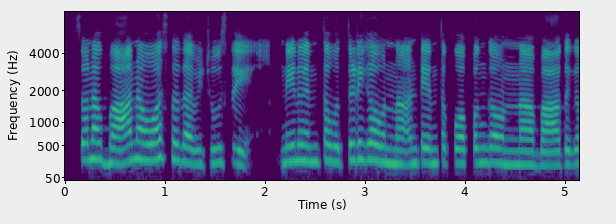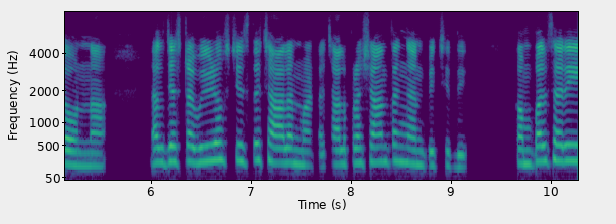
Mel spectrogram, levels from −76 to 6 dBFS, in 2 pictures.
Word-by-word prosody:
So, - - 0
నాకు 280 -4 +2
బా 220 - +6 0.2
నవ్వొస్తదవి 270 -5 +1
చూస్తే. 225 -1 -1 0.5
నేను 260 +1 +3
ఎంత 245 0 -7
ఒత్తిడిగా 270 +2 +1
ఉన్న, 225 -1 -2
అంటే 225 +1 -1
ఎంత 225 +2 -5
కోపంగా 235 +1 0
ఉన్న, 210 0 -3 0.2
బాధగా 210 +2 +2
ఉన్నా, 190 0 -2 0.5
నాకు 230 0 +1
జస్ట్ 250 +1 -1
ఆ - - -3
వీడియోస్ 270 +1 +1
చూస్తే 255 +1 -2
చాలన్నమాట. 230 -4 +1 0.2
చాలా 215 0 +1
ప్రశాంతంగా 240 +1 0
అనిపిచ్చిద్ది. 195 -3 -8 0.5
కంపల్సరీ 255 +4 +4
235 Hz, 145 wpm, -23 LUFS, 215-255 Hz, 0.5 s, బా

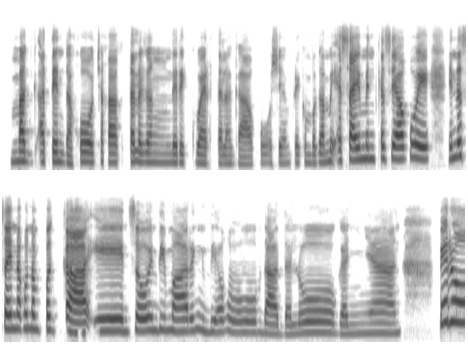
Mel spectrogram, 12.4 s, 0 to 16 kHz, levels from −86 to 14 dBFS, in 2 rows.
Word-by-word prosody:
mag-attend 205 -1 +1
ako 200 +4 -2
tsaka 195 -2 -1
talagang 195 -2 -3
ni-require 185 -1 -4
talaga 170 -2 -6
ako 90 -10 -16
siyempre 180 - -10
kumbaga 185 +1 -6
may 215 - -7
assignment 255 +3 +3
kasi 270 0 +1
ako 260 +3 +3
eh 265 -2 +6 0.2
in-assign 310 +3 +4
ako 315 +1 +1
ng 300 -2 -2
pagkain. 260 -2 +4
So, 270 0 +2
hindi 280 0 -4
maaring 265 0 -1
hindi 250 - -8
ako 235 -2 -7
dadalo, 215 +3 -3
ganiyan. 215 +2 -6 0.5
Pero 455 +2 +5
225 Hz, 125 wpm, -23 LUFS, 195-265 Hz, 0.5 s, eh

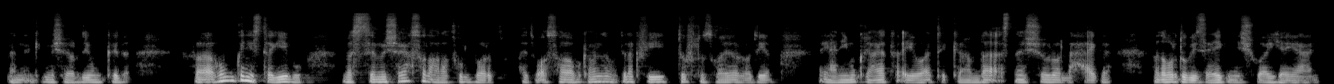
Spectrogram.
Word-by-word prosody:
لأن 105 +1 -3
أكيد 115 - -8
مش 105 0 -3
هيرضيهم 105 +1 0
كده. 105 0 -2 0.6
فهو 115 +7 +5
ممكن 180 +1 +6
يستجيبوا، 110 -5 +4 0.4
بس 110 0 -2
مش 115 +3 +2
هيحصل 145 -4 +1
على 100 -2 -1
طول 110 +3 -4
برضه، 105 -2 -2 0.2
هتبقى - - -2
صعب. 110 -2 0
وكمان 115 +3 -1
زي 125 - 0
ما - - -3
قُلت 110 - -5
لك، 120 -1 -1
في 115 0 +2
طفل 115 -1 -3
صغير 105 0 -2
رضيع، 100 +1 -2 0.5
يعني 100 -2 0
ممكن 110 -2 -1
يعيط 105 +2 +1
في - - -6
أي 100 - +2
وقت، 105 +2 -1
الكلام 100 -1 -4
ده 105 0 +1
أثناء 110 - -3
الشغل 110 +1 -1
والّا 100 -1 -1
حاجة، 100 +1 -3 0.4
فده 110 0 +3
برضه 115 +1 +5
بيزعجني 100 0 +2
شوية 95 -1 -2
يعني، 95 +2 -3
105 Hz, 190 wpm, -25 LUFS, 100-115 Hz, 0.6 s, ممكن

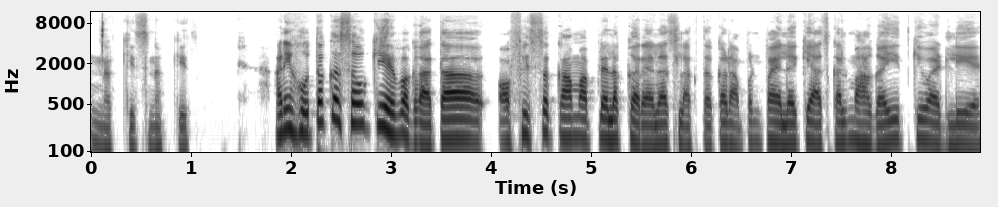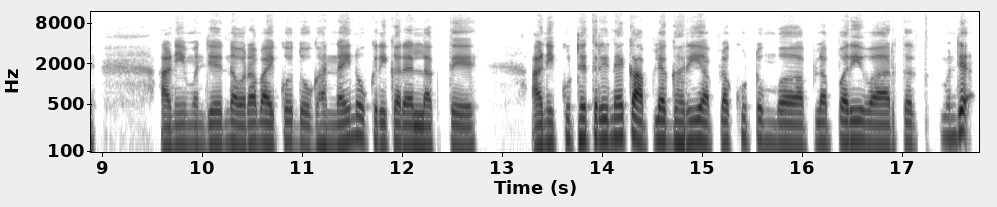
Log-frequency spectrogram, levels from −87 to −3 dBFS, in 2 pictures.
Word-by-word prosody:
नक्कीच, 115 -2 -10
नक्कीच 115 0 -11 0.9
आणि 190 +5 +6
होतं 190 +5 +5
कसं, 270 -4 +7
की 245 -2 +5
हे 205 - +10
बघा 155 -8 +4
आता 125 +5 +6 0.6
ऑफिसचं 175 +5 -1
काम 160 0 +3
आपल्याला 150 0 +3
करायलाच 125 -2 +1
लागतं. 120 0 -5
कारण 135 -1 -1
आपण 130 +2 -7
पाहिलं, 130 -2 +2
की 145 - 0
आजकाल 135 +1 -1
महागाई 130 -1 -1
इतकी 150 +1 -8
वाढली 125 -3 -2
आहे 120 0 -5 0.7
आणि 120 +2 -5
म्हणजे 125 +1 -7
नवरा-बायको 130 0 -3
दोघांनाही 125 +1 -6
नोकरी 140 -4 -5
करायला 125 -2 -2
लागते. 120 0 -6 0.6
आणि 125 +3 -2
कुठेतरी 155 0 -3
नाही 160 +1 -1
का - - +6
आपल्या 140 +2 -1
घरी 135 +1 -4
आपला 140 +1 -4
कुटुंब, 140 -4 -9
आपला 130 +1 -3
परिवार 130 -3 -1
तर 135 - -4
त 120 - -30
म्हणजे 160 +5 0
130 Hz, 145 wpm, -21 LUFS, 125-150 Hz, 0.9 s, हे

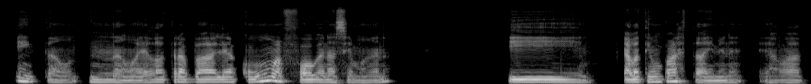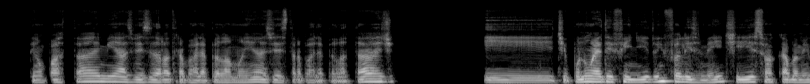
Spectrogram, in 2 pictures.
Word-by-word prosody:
Então, 105 - -3
não, 105 -5 -3
ela 100 +5 -3
trabalha 115 -1 +1
com 115 - -3
1 160 +1 +5
folga 110 -6 0
na 105 -1 -2
semana 100 +8 -6 1.2
e, 110 -1 +5 0.4
ela 110 +2 +5
tem 120 - -3
um 120 - 0
part-time, 105 -11 0
né. 95 +1 -8 0.2
Ela 95 0 -9 0.3
tem - - -7
um 100 - -9
part-time, 130 +6 -1
e - - +2
às 120 -3 +1
vezes 110 0 -2
ela 105 0 +1
trabalha 100 -2 -3
pela 100 0 -2
manhã, 100 +3 -2
às 110 - -4
vezes 100 -4 -3
trabalha - - -7
pela - - -6
tarde. 125 +2 +2 0.9
E, 100 -2 -3
tipo, 115 - -2
não 130 +3 +6
é 125 - +7
definido, 120 -1 +2
infelizmente, 120 -3 +2
e 110 +1 +5
isso 115 -1 -1
acaba 105 0 0
me 105 +1 -2
110 Hz, 150 wpm, -23 LUFS, 100-120 Hz, 1.2 s, é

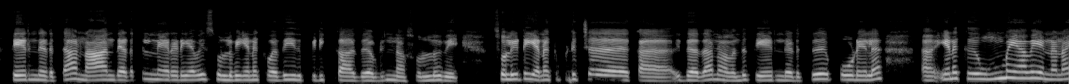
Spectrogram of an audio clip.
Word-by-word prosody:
தேர்ந்தெடுத்தா 215 -1 +3 0.2
நான் 205 +2 +6
அந்த 210 -1 -6
இடத்தில 200 +6 -8
நேரடியாகவே 205 +1 0
சொல்லுவேன் 205 -1 +1
"எனக்கு 205 0 -5
வந்து 200 +3 -1
இது 205 - -5
பிடிக்காது." 190 -3 -3
அப்பிடின்னு 185 +4 -6
நான் 175 -3 -7
சொல்லுவேன். 180 -2 -2 0.4
சொல்லிட்டு 235 +2 +3
எனக்கு 215 +1 -3
பிடிச்ச 235 +1 -8 0.9
இத 195 0 +2
தான் 220 +2 -1
நான் 190 -2 -2
வந்து 210 +4 -5
தேர்ந்தெடுத்து 195 +2 -1 0.2
போடையில, 215 0 +1 0.7
எனக்கு 275 -1 -1
உண்மையாவே 290 +2 +3
என்னன்னா, 230 +1 -2
205 Hz, 140 wpm, -22 LUFS, 195-225 Hz, 0.9 s, நான்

